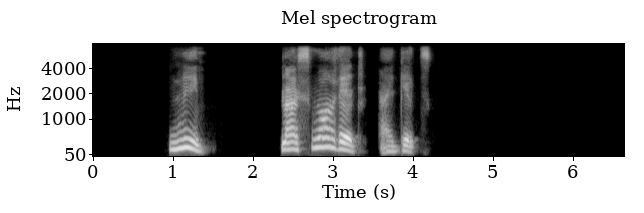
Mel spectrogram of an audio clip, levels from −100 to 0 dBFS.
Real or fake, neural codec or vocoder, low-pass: fake; codec, 16 kHz, 1 kbps, FreqCodec, larger model; 7.2 kHz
